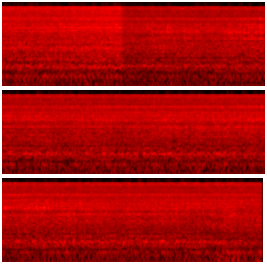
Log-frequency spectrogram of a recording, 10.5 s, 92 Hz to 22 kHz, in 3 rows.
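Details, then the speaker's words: 2022+ Honda Civic 2.0L LX after removing debris behind crank pulley, restarted with new serpentine belt installed: even, steady idle, no knock, squeal or chirp; engine and belt drive clean. Normal idle. "We're gonna start the engine and take a look again and listen if that sound is back. So seems like it's okay. Seems like it's okay."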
